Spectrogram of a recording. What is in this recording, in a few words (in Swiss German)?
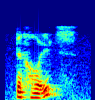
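"hals", Alsatian; medecine; cou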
